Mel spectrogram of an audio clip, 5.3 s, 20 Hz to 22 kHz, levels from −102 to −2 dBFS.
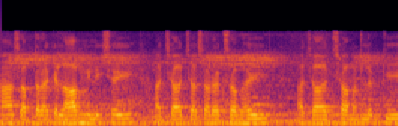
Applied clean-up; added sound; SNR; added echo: none; none; none; none.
